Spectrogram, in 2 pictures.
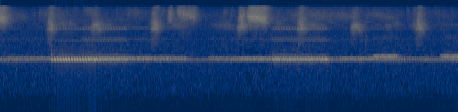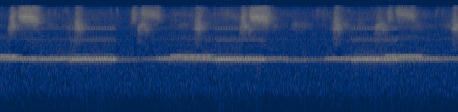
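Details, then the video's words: Warm summer night in Bulgaria with crickets chirping in grass; dense high trilling carries on steadily while louder pulsed chirps come and go every second or so, recorded in surround sound. "Cricket Sounds - Crickets Chirping at Night"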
